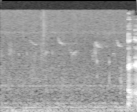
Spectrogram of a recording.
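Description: Quiet room tone in a pause between speech, with a few faint, short high chirps in the middle of the pause.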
